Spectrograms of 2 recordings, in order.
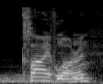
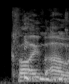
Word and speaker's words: Clive Owen: Clive Warren. That's Clive Warren! Who's Clive Warren? The one who was in Closer. Clive Owen.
